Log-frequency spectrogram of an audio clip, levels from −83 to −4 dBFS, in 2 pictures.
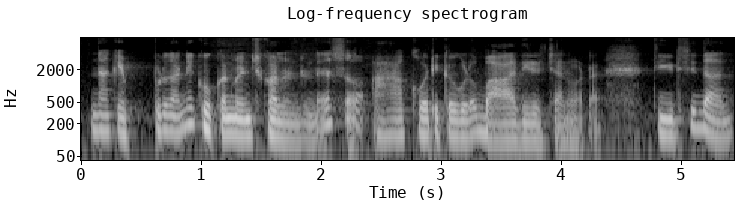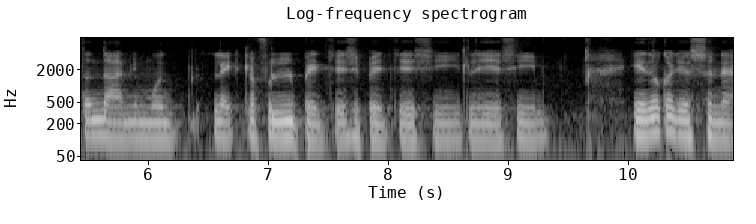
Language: Telugu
